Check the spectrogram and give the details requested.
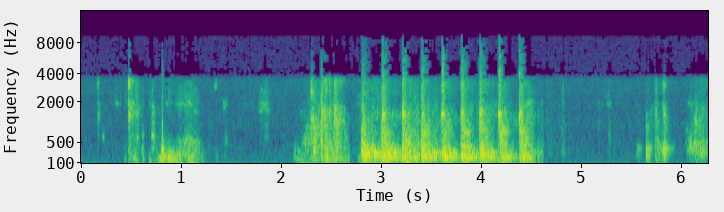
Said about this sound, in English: Get them worked up like crazy. Okay. Let me go outside real quick and start banging on the door.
